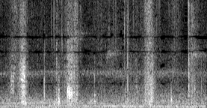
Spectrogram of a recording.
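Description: A few footsteps, about four uneven steps, over a faint steady hum.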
